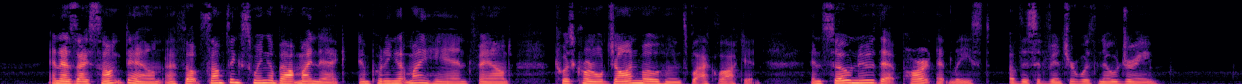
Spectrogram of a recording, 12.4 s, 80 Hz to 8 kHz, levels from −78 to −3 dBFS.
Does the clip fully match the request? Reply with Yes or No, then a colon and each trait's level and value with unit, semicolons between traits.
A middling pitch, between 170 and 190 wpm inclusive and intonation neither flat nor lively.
Yes: medium, 180 Hz; average, 180 wpm; average, 4.1 semitones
